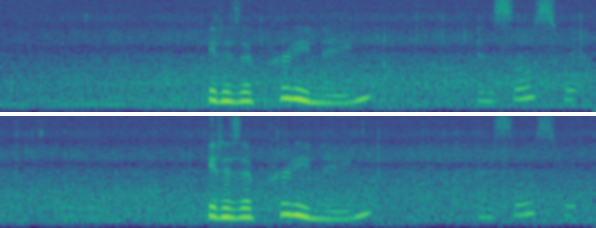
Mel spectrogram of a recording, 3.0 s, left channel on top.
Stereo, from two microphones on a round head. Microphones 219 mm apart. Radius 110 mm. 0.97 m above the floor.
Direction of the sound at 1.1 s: 40° right (ahead or behind).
